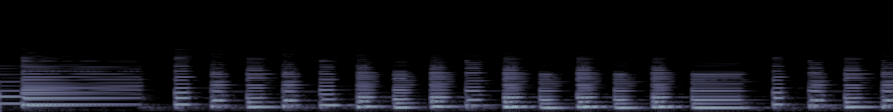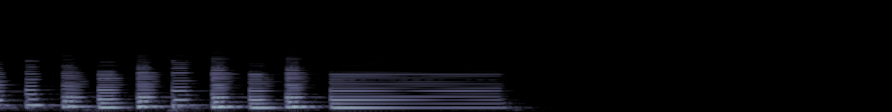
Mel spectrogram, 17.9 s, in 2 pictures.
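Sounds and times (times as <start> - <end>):
piano exercises for second and third finger combination: 0.0 - 14.1.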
